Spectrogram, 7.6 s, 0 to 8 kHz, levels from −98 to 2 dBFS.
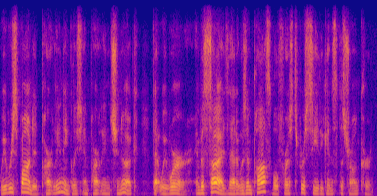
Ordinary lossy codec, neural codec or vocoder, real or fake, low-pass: Opus, 32 kbps; none; real; 7.2 kHz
